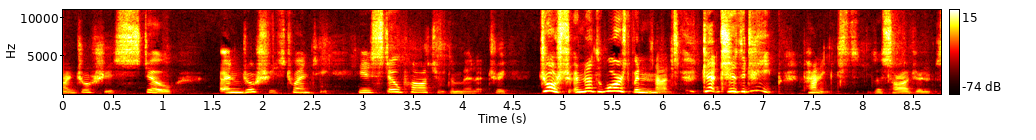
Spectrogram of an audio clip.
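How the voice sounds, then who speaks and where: A female-sounding amateur storyteller reading a homemade story aloud, halting, with restarts and informal asides to listeners. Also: mid-range voice, slightly rough, low-quality recording.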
